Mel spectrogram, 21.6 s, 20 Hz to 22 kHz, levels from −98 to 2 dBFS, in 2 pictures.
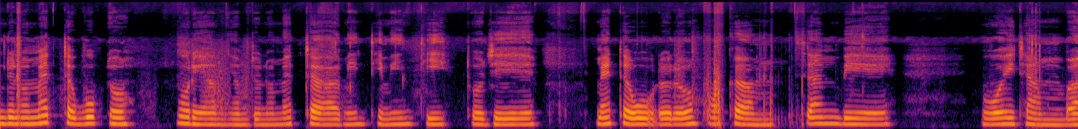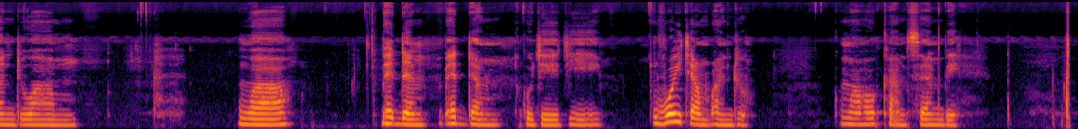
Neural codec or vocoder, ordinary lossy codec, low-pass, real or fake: none; none; none; real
